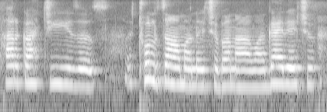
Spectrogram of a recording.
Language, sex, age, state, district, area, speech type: Kashmiri, female, 18-30, Jammu and Kashmir, Ganderbal, rural, spontaneous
